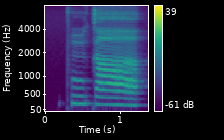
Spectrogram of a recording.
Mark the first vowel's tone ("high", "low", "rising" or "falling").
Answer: low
